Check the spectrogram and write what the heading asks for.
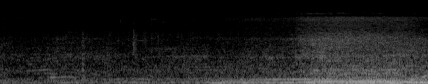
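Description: A car engine accelerating. The sound grows louder over the second half, and the engine note rises and then eases near the end.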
